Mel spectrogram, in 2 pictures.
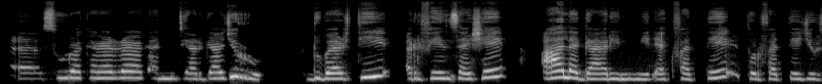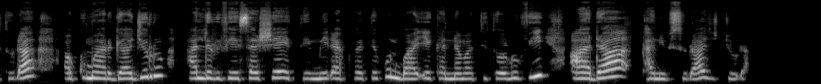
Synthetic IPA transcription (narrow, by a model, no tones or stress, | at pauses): suːɾɐkɐnɐrːakɐnːʊt̪ɪɐɾɡaːd͡ʒɪrːʊ | d̪ʊbɐɾt̪iːɾɪfe̞ːnsɐɪʃeː | ʔaːlɐɡaːɾiːnmiːᶑɐkfɐt̪ːe̞ːt̪ɔlfɐt̪ːe̞ːd͡ʒɪɾt̪ʊᶑɐʔɐkːʊmɐːɾɡaːd͡ʒɪrːʊhɐlːɪɾɪfe̞ːsɐɪʃeːɪt̪ːɪmiːᶑɐkfɐt̪ːɛkʊnbaːjʔe̞ːkɐnːɐmɐt̪ːɪt̪ɔluːfɪaːd̪aːkɐnɪbsʊᶑad͡ʒɛt͡ʃːuːᶑɐ̥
